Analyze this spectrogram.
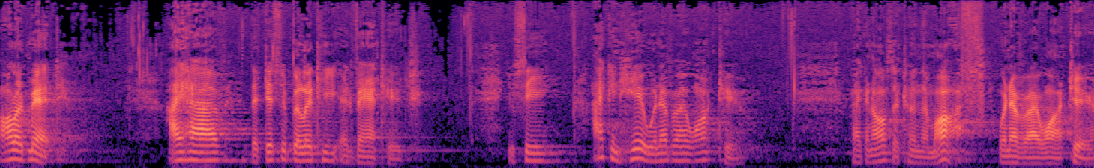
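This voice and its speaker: Long, frequent pauses break up a man's moderate pace. His medium-pitched voice has a bright, sharp tone, vocal fry and lively intonation. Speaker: motivational speaker. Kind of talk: motivational talk.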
